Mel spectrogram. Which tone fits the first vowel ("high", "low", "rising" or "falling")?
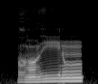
low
